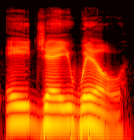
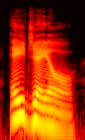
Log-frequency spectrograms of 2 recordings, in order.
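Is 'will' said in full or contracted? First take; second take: full; contracted. First: 'Will' is said as a full separate word. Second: 'Will' is shortened to a short 'ol' sound. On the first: This is how it is written, not usually spoken. The speaker calls it wrong. "We don't say usually A J will. That's written English" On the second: This is how it is said in natural speech. The speaker calls it right. "in speaking, we just add that ol sound"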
